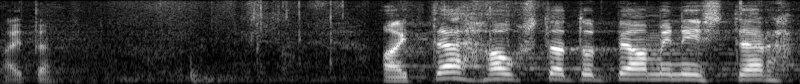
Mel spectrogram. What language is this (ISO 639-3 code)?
est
